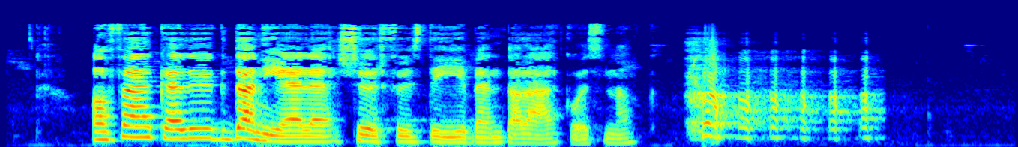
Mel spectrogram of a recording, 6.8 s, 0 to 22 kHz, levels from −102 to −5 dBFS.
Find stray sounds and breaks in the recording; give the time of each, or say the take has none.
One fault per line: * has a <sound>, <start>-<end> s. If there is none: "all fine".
* has a laugh, 4.6-5.9 s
